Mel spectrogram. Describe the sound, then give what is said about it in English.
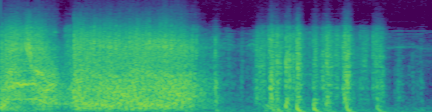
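Gunshot sound effect in a radio drama: a long, loud blast of rushing noise cuts off, followed by a rapid series of sharp cracks and pops that trail away. “Because now I'm going to kill you with your own gun.”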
